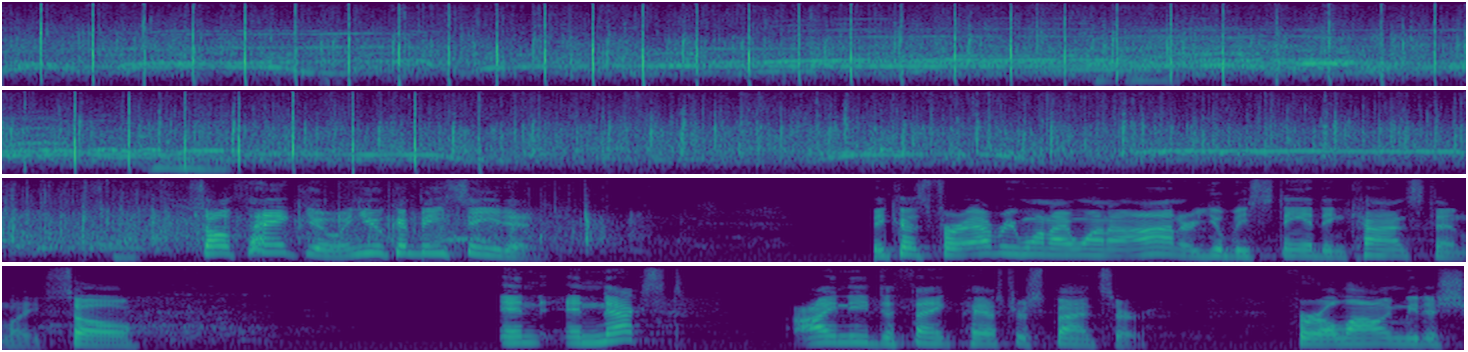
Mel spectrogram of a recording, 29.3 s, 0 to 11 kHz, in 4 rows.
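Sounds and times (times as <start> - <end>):
scattered cheers: 0.0 - 17.5
large church audience applauding: 0.0 - 18.3
laughter: 5.3 - 6.3, 7.9 - 8.6, 22.2 - 23.6
speech: 15.8 - 17.4, 19.0 - 22.7, 24.4 - 27.8, 28.4 - 29.2.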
